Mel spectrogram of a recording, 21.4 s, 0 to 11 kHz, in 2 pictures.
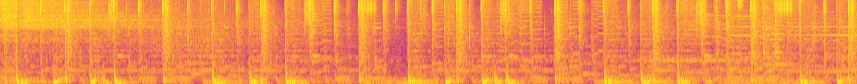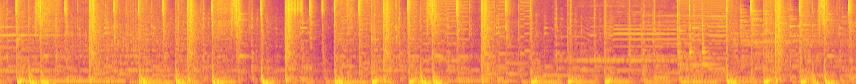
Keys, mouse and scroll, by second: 0.0 click, 1.5-10.5 alt+drag, 12.9 click, 13.2 scroll up 1, 13.5-16.5 typing, 13.9 click, 14.2 click, 15.0 click, 15.6-16.9 click, 16.0 click, 16.3 click, 16.5 click, 19.0 right click, 20.3-21.4 drag.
